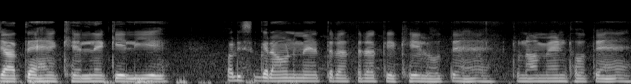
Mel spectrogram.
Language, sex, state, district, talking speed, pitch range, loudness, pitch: Hindi, male, Chhattisgarh, Kabirdham, 170 wpm, 135-145 Hz, -20 LUFS, 140 Hz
